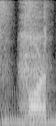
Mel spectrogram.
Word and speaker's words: Sport: La S suena como en español, pero antes, cuando está una S antes de la P, suena como shh, callaras a alguien. Sport es una S antes de la P.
